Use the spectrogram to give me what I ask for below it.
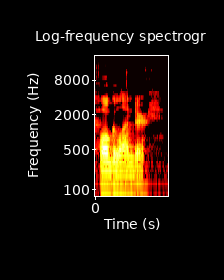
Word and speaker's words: Höglander: Another name I know that I think this was Adam Vingan's pick in the Athletic mock draft was Nels Höglander. – Höglander.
